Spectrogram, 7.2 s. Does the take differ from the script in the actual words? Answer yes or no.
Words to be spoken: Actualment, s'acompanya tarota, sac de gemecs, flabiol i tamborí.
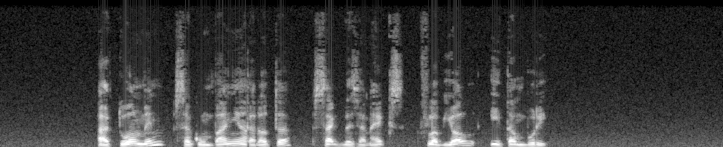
no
